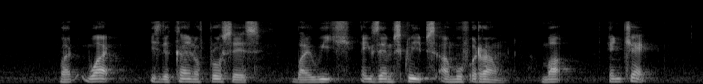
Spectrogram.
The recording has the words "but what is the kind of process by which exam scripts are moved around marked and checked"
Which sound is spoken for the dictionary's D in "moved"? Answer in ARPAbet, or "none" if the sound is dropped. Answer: none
